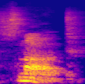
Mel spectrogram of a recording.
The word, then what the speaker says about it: snugged: And remember I did say that with the G coming before the ed this ed should be pronounced as du du and not t as in the case of car.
